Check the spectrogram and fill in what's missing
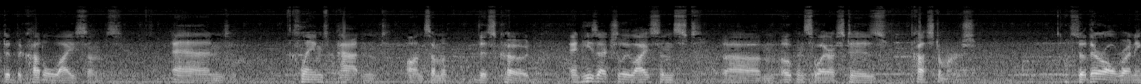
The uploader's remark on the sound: at the LinuxWorld Expo in Boston.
